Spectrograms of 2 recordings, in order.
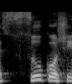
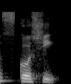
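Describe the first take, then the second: First: सुकोशी with every vowel sounded, su-ko-shi; teacher shows सुकोशी as the wrong su-ko-shi; wrong full u. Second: स्कोशी said skoshi, u dropped after s; teacher gives the right स्कोशी, skoshi; silent u. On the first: Teacher shows students the mistake, full u voiced. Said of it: "मैं इसे सुकोशी नहीं बोल रहा". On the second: Teacher gives the class the correct form, u silent. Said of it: "मैं बोल रहा हूँ स्कोशी". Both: Shown as a demonstration.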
